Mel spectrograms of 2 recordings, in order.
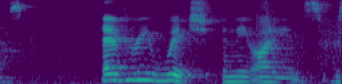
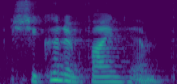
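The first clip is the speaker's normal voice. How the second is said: ordinary delivery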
